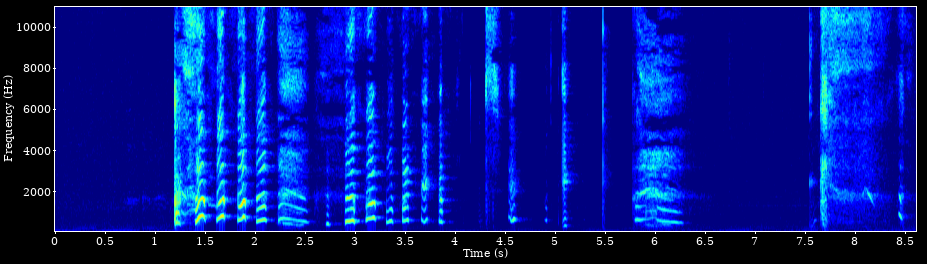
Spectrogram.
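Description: A person giggling in quick, high-pitched bursts, starting about a second in. Later there are a few short clicks, one more laugh, and a breathy laugh near the end.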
